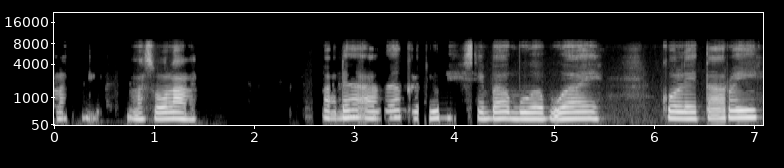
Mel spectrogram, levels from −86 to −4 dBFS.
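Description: Speech suppressed in double talk opens the clip: from 0.0 to 0.5 s the speech sinks by roughly 40 dB, then again at 0.68–0.79 s (deep) and 1.32–1.44 s (a shallower dip of about 10 dB). This is likely the echo canceller mistaking overlapping far-end sound for echo and pulling the talker down with it. What marks it is the foreground speech itself cutting out.

From 1.67 to 1.99 s comes background gated by the echo canceller: the room tone drops by about 40 dB while the loudspeaker plays, then returns. Here it is the ambience between speech that vanishes, not the speech.

Double-talk suppression returns at 2.27–2.32 s with a sharp, deep cut.

At 2.52–2.56 s, the other side's voice leaking through is heard as a brief, faint scrap of a second voice, about 40 dB under the speech. This is likely residual loudspeaker echo the canceller missed. Unlike the dropouts, it adds sound.

The suppression recurs at 2.67–3.03 s (a mild dip of about 10 dB) and 3.2–4.24 s, a long stretch of roughly 30 dB.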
